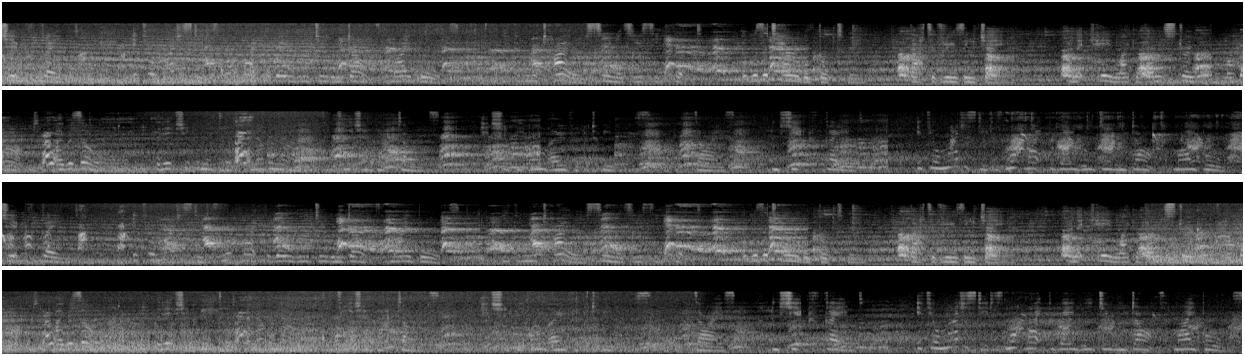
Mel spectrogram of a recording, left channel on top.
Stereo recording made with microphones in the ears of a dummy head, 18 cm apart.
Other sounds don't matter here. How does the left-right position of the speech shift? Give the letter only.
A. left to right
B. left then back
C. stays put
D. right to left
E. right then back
A.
